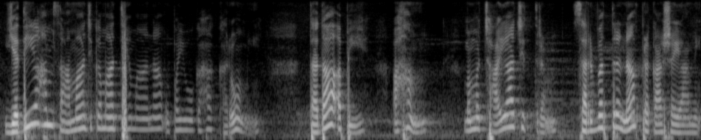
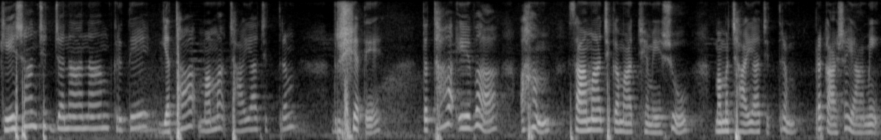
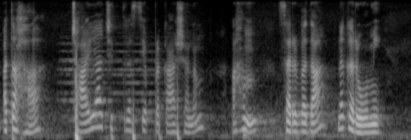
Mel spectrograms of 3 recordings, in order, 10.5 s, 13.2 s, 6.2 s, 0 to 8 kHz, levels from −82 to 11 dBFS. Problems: none marked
